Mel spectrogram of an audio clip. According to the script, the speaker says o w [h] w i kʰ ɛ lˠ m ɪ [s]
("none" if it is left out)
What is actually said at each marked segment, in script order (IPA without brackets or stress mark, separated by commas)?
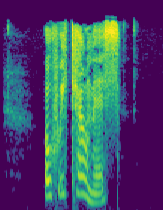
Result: h, s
